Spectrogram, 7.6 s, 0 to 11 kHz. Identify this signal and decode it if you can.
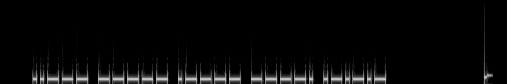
Morse code, heard as a keyed tone, about 22 wpm, 700 Hz. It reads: 2019.
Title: A Sound Of Thunder 22wpm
